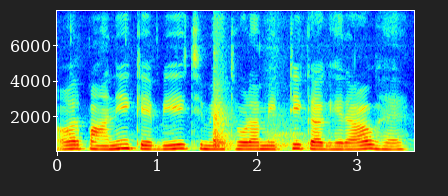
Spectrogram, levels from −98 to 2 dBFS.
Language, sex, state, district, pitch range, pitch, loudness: Hindi, female, Jharkhand, Ranchi, 185-210 Hz, 195 Hz, -13 LUFS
